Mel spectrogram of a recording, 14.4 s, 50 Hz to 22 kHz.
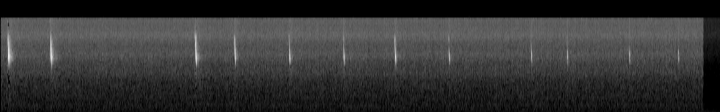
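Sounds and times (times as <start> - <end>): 
Fringed Myotis bats calling: 0.0 - 0.4, 1.0 - 1.2, 3.8 - 4.9, 5.7 - 6.0, 6.8 - 7.0, 7.8 - 8.1, 8.9 - 9.1, 10.5 - 11.6, 12.4 - 14.0.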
